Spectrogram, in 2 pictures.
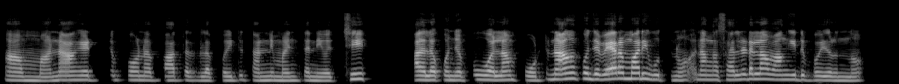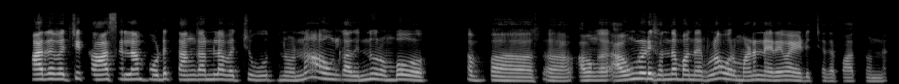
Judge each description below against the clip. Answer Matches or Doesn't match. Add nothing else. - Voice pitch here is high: Matches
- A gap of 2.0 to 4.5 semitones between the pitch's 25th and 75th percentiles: Matches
